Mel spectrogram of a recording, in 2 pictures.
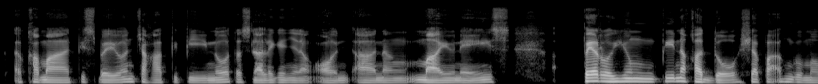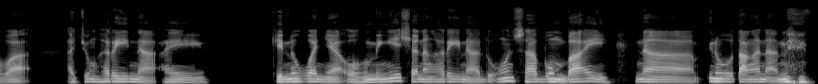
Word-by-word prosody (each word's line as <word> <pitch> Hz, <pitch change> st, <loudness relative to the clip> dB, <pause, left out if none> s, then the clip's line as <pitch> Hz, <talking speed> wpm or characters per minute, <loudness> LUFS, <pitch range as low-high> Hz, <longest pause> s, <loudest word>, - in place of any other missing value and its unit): Ah, -, -, -6 dB
kamatis 105 Hz, -1 st, -1 dB
ba 105 Hz, -1 st, -1 dB
yun? 115 Hz, +5 st, -2 dB
Tsaka 100 Hz, -4 st, -3 dB
pipino 105 Hz, +1 st, -4 dB
tapos 110 Hz, -1 st, -6 dB
lalagyan 100 Hz, +1 st, -1 dB
niya 100 Hz, -1 st, -4 dB
ng -, -, -24 dB
on 90 Hz, 0 st, -3 dB
ah, 100 Hz, -1 st, -2 dB
ng 95 Hz, -1 st, -5 dB
mayonnaise. 100 Hz, +1 st, 0 dB, 0.7 s
Pero 150 Hz, -3 st, +7 dB
yung 135 Hz, -2 st, +2 dB
pinaka-dough 115 Hz, -8 st, +1 dB
siya 120 Hz, +1 st, -1 dB
pa -, -, -2 dB
ang 125 Hz, -2 st, -4 dB
gumawa 100 Hz, 0 st, -3 dB, 0.3 s
at 105 Hz, 0 st, -7 dB
yung 125 Hz, -1 st, -3 dB
harina 125 Hz, -5 st, +1 dB
ay, 105 Hz, 0 st, -4 dB, 0.6 s
kinuha 130 Hz, +2 st, +3 dB
niya 110 Hz, -3 st, +1 dB
o 105 Hz, -2 st, -1 dB
humingi 120 Hz, +6 st, +3 dB
siya 130 Hz, -4 st, 0 dB
ng 120 Hz, -1 st, -1 dB
harina 120 Hz, -5 st, -1 dB
doon 120 Hz, +7 st, -1 dB
sa 125 Hz, -4 st, +1 dB
bombay 120 Hz, -1 st, +2 dB, 0.3 s
na 125 Hz, 0 st, +3 dB, 0.6 s
inuutangan 125 Hz, -3 st, +2 dB
namin. 115 Hz, +1 st, +2 dB
110 Hz, 140 wpm, -23 LUFS, 100-125 Hz, 0.7 s, Pero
